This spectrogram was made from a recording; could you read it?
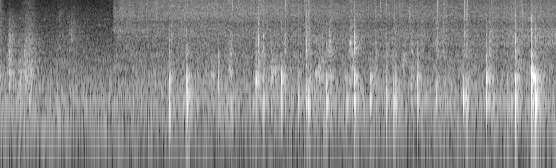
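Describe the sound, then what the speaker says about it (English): Batter poured into hot Crisco in a skillet sizzles and crackles, a steady close frying hiss dotted with sharp pops that grows busier as it settles, with no talking. "You hear that sizzle?"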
